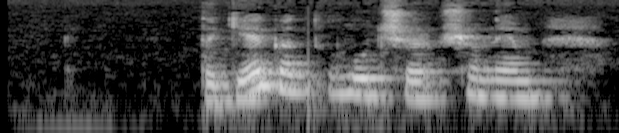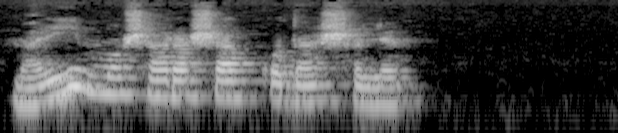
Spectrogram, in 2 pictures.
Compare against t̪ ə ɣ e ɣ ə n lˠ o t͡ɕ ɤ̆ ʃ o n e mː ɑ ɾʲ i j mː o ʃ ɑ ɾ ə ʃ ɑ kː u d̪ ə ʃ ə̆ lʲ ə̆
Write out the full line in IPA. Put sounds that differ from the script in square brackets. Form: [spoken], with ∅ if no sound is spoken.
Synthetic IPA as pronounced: t̪ ə ɣ e ɣ ə n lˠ [u] t͡ɕ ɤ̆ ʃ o n e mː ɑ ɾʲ i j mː o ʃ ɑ ɾ [ɑ] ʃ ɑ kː [o] d̪ [ɑ] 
